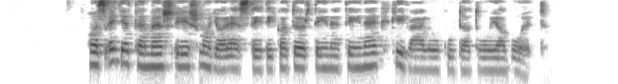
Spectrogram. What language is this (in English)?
Hungarian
